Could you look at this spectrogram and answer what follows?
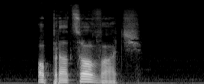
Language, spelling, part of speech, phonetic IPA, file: Polish, opracować, verb, [ˌɔpraˈt͡sɔvat͡ɕ], Pl-opracować.ogg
